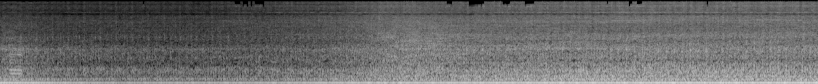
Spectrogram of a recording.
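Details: BMW 330d, M57 diesel, down on a couple of cylinders with heavy blow-by and running away, oil found in the intake: rough lumpy idle chuffing about three times per second with a building hissing rush; blown turbo, melted pistons.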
